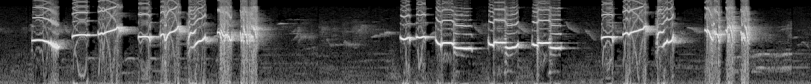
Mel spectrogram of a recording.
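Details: Oriental magpie-robin in full song packed with varied fill-in phrases, meant to prompt other birds to respond: rapid runs of bright whistles, upslurred and downslurred notes and sharp chips in dense phrases, broken by brief silences.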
